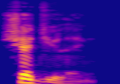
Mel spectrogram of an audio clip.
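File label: "scheduling", British English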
